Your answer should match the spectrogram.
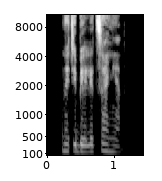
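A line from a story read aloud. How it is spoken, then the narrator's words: Quiet, warm. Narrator (Russian): тихо сказал Вальдекрис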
